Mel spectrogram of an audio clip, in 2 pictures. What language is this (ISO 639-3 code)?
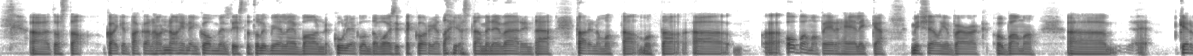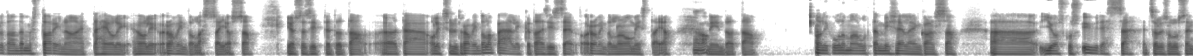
fin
